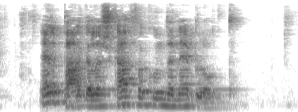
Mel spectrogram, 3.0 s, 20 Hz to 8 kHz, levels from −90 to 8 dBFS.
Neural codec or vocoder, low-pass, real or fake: none; 7.2 kHz; real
